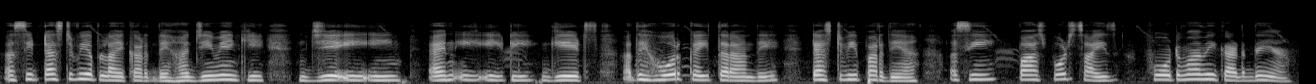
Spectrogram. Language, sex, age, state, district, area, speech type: Punjabi, male, 18-30, Punjab, Tarn Taran, rural, spontaneous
